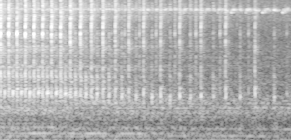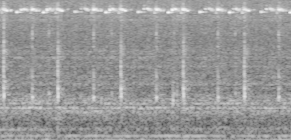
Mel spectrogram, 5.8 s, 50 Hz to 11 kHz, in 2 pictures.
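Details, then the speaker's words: Waterpik SF-03C/SF-03W that stopped working; pump motor run directly on bench power around 2 volts drawing 33 amps, buzzing with light ticking about four a second, fading as it slows; motor runs fine. "the motor is running perfectly drawing 33 amps you can kind of hear it pumping"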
